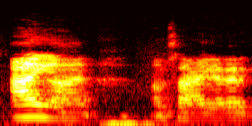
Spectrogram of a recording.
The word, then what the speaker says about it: AIN: We do have a place, Aeon Dallas. If I'm pronouncing that right. Ion.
